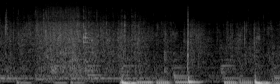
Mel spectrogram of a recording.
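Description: Fried pork pieces drop into thickened sweet and sour sauce in a wok over very low heat, giving a soft, steady sizzle broken by a few heavier plops and stirring thumps.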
